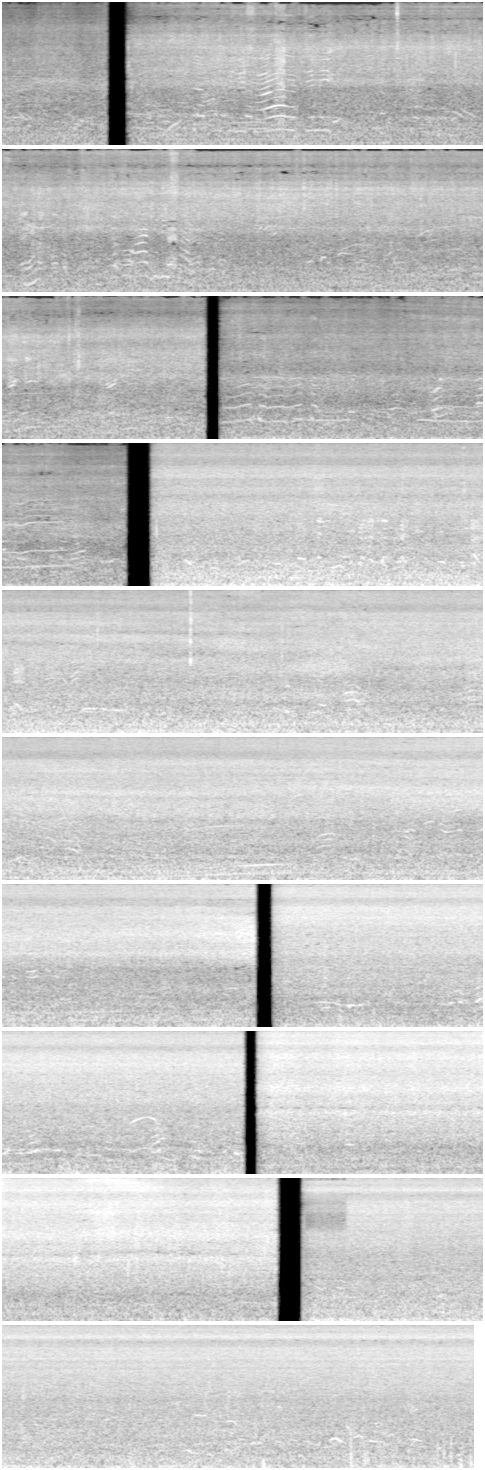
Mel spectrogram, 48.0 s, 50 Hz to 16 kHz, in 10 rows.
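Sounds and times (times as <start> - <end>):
faint voices: 0.0 - 38.6, 40.6 - 48.0
low rumble of city traffic: 0.0 - 48.0
fountain water splashing into basin: 16.0 - 48.0.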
